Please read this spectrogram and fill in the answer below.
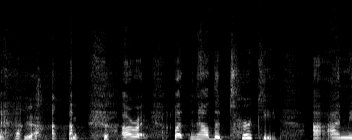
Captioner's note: laughs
